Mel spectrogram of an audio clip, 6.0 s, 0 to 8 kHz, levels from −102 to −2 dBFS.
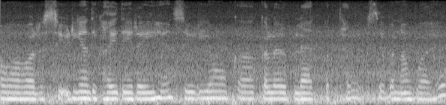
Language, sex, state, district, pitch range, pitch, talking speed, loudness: Hindi, female, Bihar, Darbhanga, 175-190 Hz, 180 Hz, 160 wpm, -14 LUFS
